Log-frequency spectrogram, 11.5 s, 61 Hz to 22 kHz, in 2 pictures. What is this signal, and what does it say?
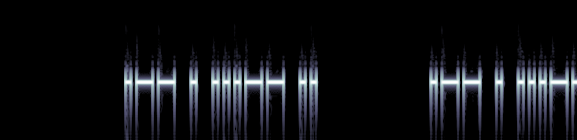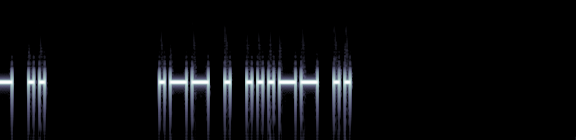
Morse code, heard as a keyed tone, about 22 wpm, 700 Hz. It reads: WE3I WE3I WE3I
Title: USA Call Signs - 4 Characters - Repeated 3x - 22wpm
